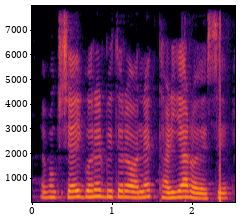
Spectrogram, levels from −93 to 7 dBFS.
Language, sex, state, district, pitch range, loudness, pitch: Bengali, female, Assam, Hailakandi, 215-245 Hz, -19 LUFS, 235 Hz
